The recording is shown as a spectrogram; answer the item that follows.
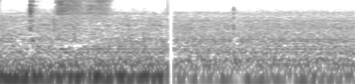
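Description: Low steady background rumble that cuts off abruptly about a second in, leaving fainter room noise.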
